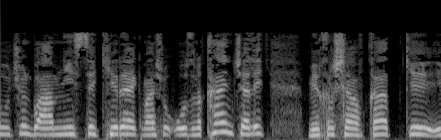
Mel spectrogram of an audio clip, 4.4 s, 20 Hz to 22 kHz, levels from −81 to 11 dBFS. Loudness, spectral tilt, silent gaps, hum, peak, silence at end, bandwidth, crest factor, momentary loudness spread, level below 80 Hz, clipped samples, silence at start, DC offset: -18 LUFS; -5.5 dB/octave; none; none; -6 dBFS; 0 s; 8.8 kHz; 12 dB; 4 LU; -48 dBFS; under 0.1%; 0 s; under 0.1%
